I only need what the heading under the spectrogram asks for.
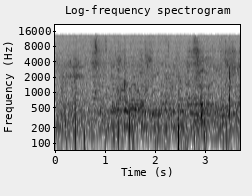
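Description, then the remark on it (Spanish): Many bearers' feet shuffle and scrape steadily across the floor of a sanctuary beneath a float carrying a statue of the Virgin under a canopy, a continuous rustling drag with a few sharper knocks, while a faint crowd murmur hangs in the background. “Se escucha el sonido de los costaleros en el suelo del santuario.”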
